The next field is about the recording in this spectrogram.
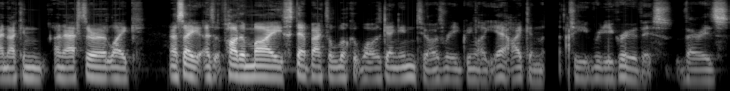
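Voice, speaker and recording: With a British accent, a man speaks at a medium pitch in a flat monotone, the sound dry and close with no echo. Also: very clean recording, silent background. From Britain. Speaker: wargaming blogger. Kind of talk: podcast interview. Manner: halting, many fillers.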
